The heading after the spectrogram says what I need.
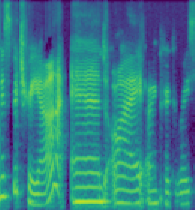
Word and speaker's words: Petria: It was Petria, there we go.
